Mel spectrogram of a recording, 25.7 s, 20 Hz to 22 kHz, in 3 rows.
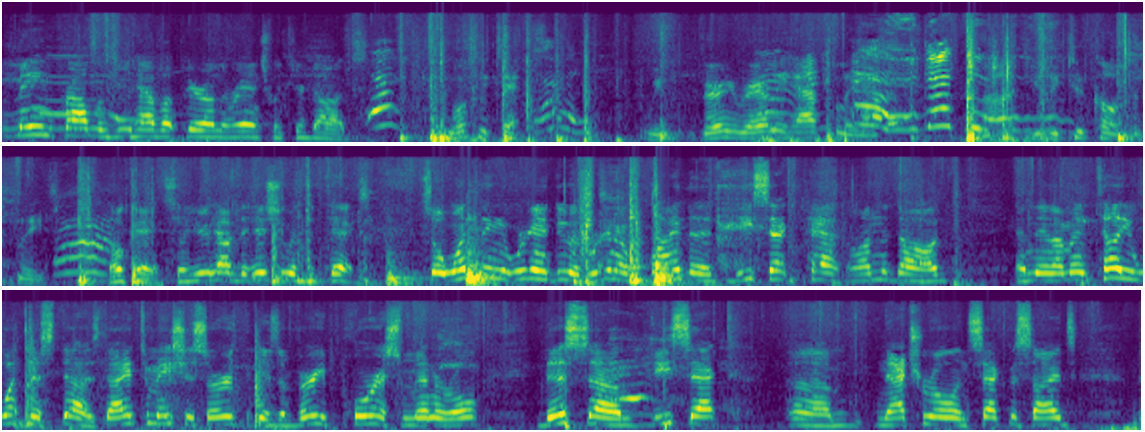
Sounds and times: Speech: 0:00.0 - 0:02.7, 0:09.4 - 0:15.6, 0:16.2 - 0:25.6.

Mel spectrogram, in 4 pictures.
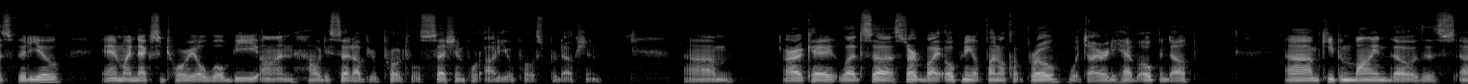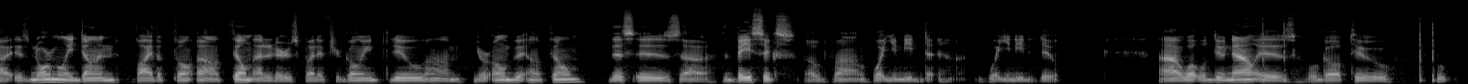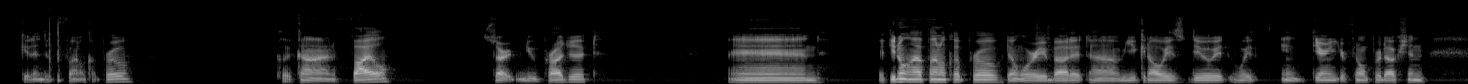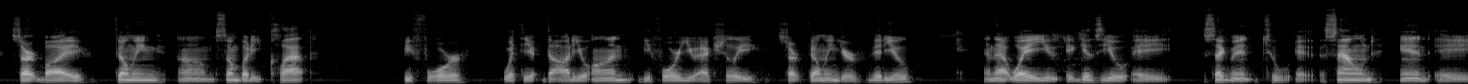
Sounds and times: Speech: 0:00.0 - 0:06.0, 0:06.8 - 0:12.0, 0:12.9 - 0:25.3, 0:26.2 - 0:30.8, 0:32.2 - 0:33.4, 0:34.2 - 0:35.5, 0:36.6 - 0:47.2, 0:48.1 - 0:53.2, 0:53.9 - 0:58.7.

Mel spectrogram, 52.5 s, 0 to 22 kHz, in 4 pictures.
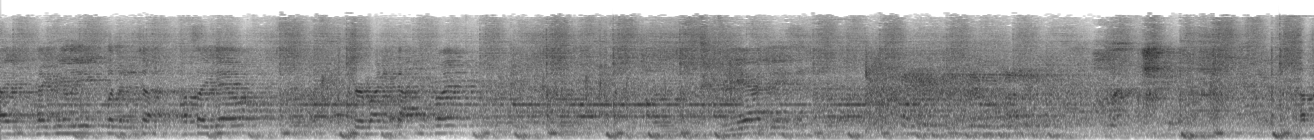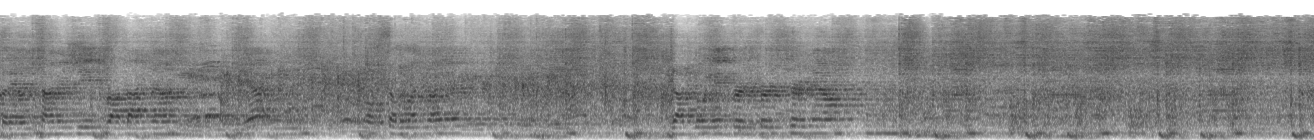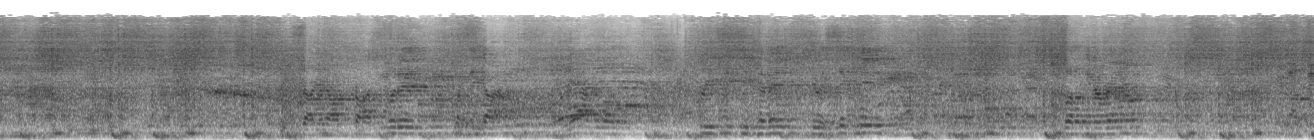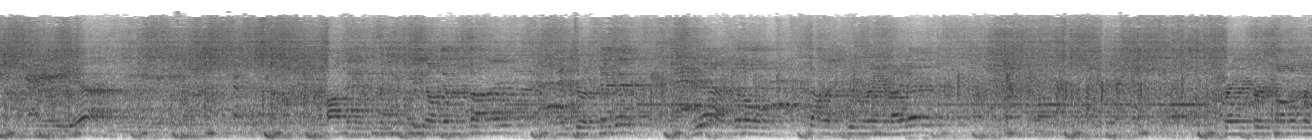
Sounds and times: Speech: 0:00.0 - 0:02.6, 0:03.4 - 0:04.8, 0:07.1 - 0:08.2, 0:08.8 - 0:12.0, 0:13.0 - 0:19.1, 0:19.7 - 0:21.7, 0:29.1 - 0:38.2, 0:39.0 - 0:48.9, 0:51.6 - 0:52.5
Inside, public space: 0:00.0 - 0:52.5
Music: 0:00.0 - 0:52.5.

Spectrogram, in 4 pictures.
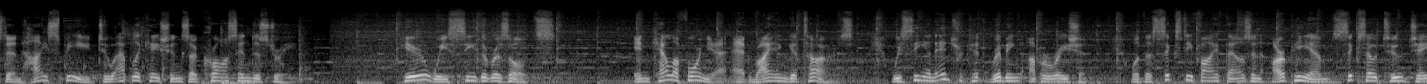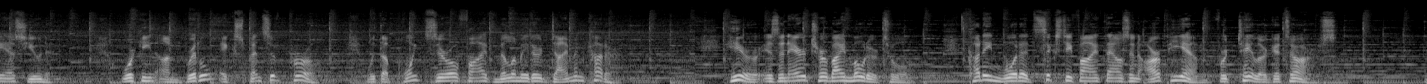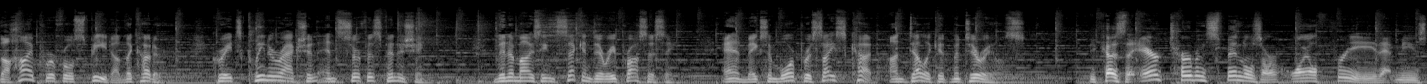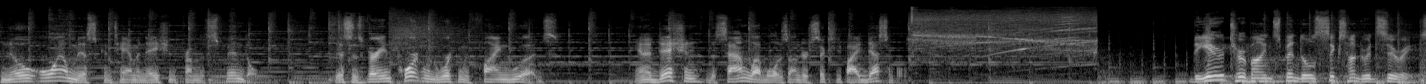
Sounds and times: Speech: 0:00.0 - 0:03.0, 0:04.0 - 0:05.6, 0:06.4 - 0:14.8, 0:15.5 - 0:20.5, 0:21.6 - 0:23.4, 0:24.0 - 0:27.6, 0:28.5 - 0:32.9, 0:33.5 - 0:38.8, 0:39.4 - 0:45.4, 0:46.1 - 0:48.4, 0:49.2 - 0:51.9, 0:54.7 - 0:57.0
Music: 0:00.0 - 0:57.0.

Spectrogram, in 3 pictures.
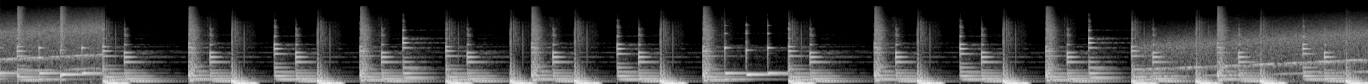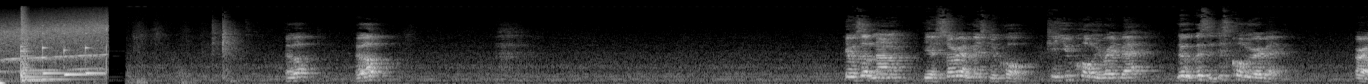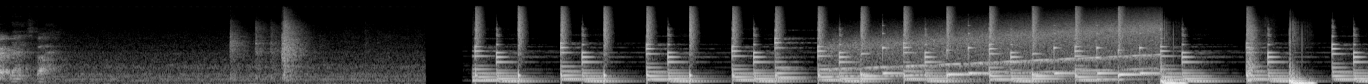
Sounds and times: Speech: 0:16.5 - 0:17.8, 0:22.1 - 0:26.6, 0:27.2 - 0:28.0.

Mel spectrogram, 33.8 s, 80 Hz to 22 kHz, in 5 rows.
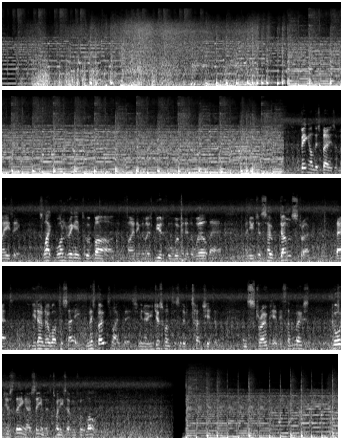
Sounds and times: Music: 0:00.0 - 0:12.5, 0:30.7 - 0:33.8
Speech: 0:12.7 - 0:29.1.

